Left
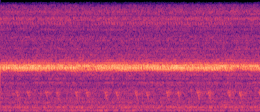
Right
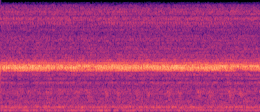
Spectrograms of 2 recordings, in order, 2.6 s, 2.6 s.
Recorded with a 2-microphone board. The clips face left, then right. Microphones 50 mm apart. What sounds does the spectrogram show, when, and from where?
0.0 s an insect: 50° left (ahead or behind), 1.6 m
